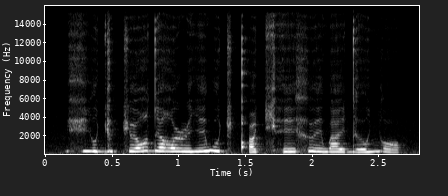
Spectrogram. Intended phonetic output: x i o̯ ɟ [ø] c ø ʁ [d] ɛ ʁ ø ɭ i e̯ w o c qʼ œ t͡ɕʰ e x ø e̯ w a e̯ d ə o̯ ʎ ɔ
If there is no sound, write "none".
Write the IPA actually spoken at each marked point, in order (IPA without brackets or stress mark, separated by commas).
ø, d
